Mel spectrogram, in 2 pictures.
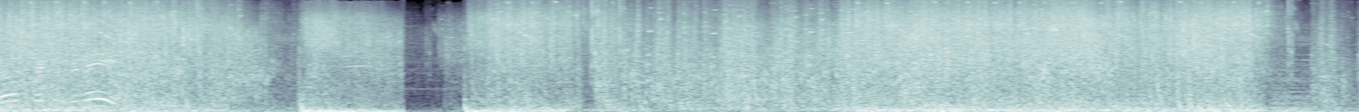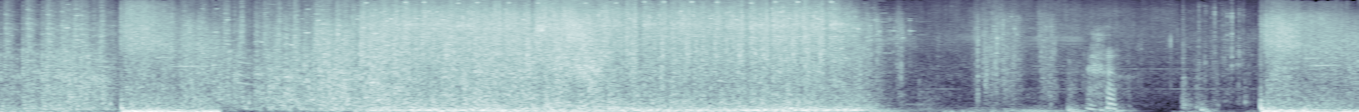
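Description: Grenade blasts in the VR cover shooter Street of Sanctuary land as loud, dense booms and bursts of gunfire that run almost continuously, thinning into a quieter stretch near the end.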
